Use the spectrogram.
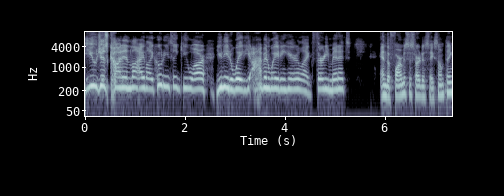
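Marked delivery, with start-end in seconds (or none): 0.0-5.3 very high, shrill, acted-out yell. Retelling a woman in a vaccine line accusing the speaker of cutting, retelling a woman yelling. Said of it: "a woman just started yelling at me".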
